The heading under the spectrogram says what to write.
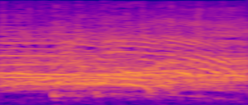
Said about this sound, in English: And in true Canadian fashion, the opposing team is clapping for them as they see this.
